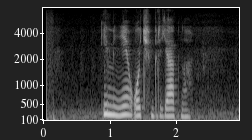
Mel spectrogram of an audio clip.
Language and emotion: Russian, positive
